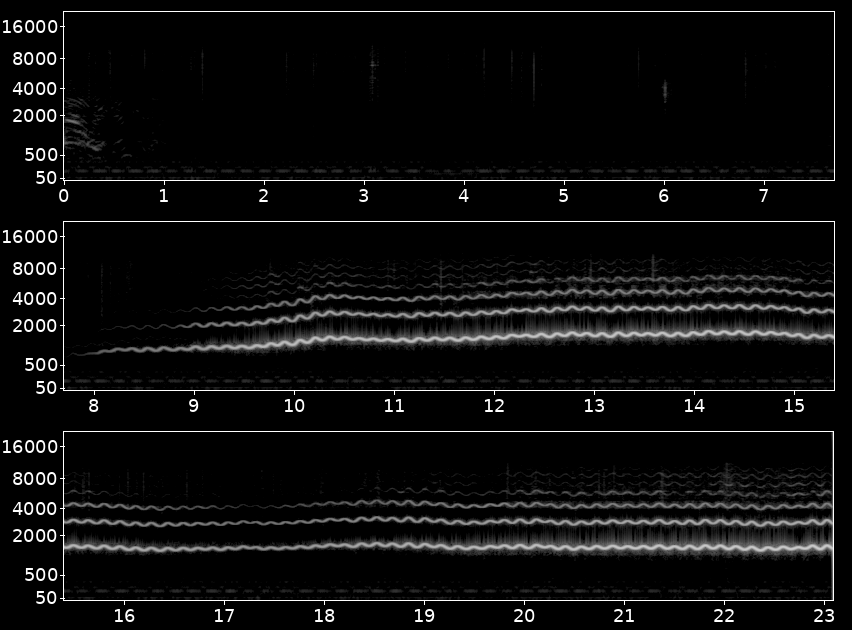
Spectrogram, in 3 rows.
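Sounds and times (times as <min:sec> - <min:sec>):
eerie wavering electronic tone: 0:07.8 - 0:23.0.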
